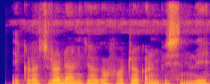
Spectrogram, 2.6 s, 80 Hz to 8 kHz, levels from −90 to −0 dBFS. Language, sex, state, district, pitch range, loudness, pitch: Telugu, male, Andhra Pradesh, Sri Satya Sai, 115-120 Hz, -19 LUFS, 115 Hz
